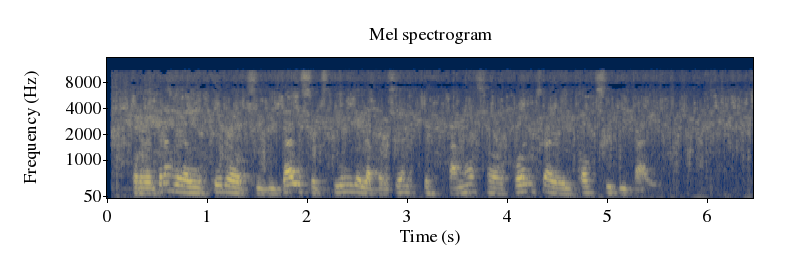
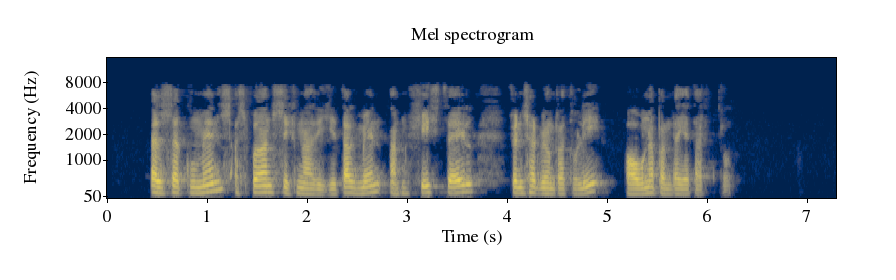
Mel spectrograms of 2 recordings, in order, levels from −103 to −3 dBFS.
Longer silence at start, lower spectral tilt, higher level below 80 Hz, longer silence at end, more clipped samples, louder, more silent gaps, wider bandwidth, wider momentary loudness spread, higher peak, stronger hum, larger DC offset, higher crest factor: second, 0.05 s vs 0.45 s; second, -4 dB/octave vs -5.5 dB/octave; second, -72 dBFS vs -66 dBFS; second, 0 s vs 1.1 s; neither; second, -35 LUFS vs -24 LUFS; neither; first, 11.5 kHz vs 7.8 kHz; first, 13 LU vs 7 LU; second, -16 dBFS vs -4 dBFS; neither; neither; about the same, 18 dB vs 20 dB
